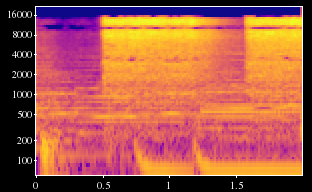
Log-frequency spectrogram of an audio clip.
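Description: Body spray hissing from a spray can in two long bursts: the first starts about half a second in and lasts about a second, and the second follows after a brief pause.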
